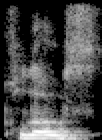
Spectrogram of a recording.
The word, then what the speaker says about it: close: Okay, close, cerca, in proximity. That's a straight up S sound at the end of the word, close, versus close.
